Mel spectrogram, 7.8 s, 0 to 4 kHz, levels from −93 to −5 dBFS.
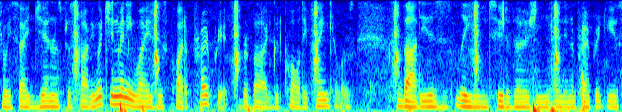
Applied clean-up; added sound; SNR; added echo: none; Tick-tock; 3 dB; none.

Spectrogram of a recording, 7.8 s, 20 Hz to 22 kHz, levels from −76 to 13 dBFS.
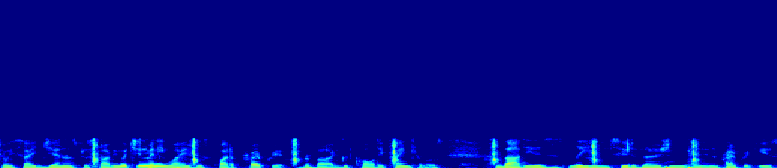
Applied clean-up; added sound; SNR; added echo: classical method log-MMSE.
